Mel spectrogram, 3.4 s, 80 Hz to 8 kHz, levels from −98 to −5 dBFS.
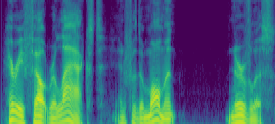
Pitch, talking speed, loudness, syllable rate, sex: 105 Hz, 140 wpm, -19 LUFS, 5.6 syllables/s, male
